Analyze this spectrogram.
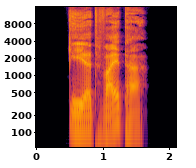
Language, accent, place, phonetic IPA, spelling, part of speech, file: German, Germany, Berlin, [ˌɡeːət ˈvaɪ̯tɐ], gehet weiter, verb, De-gehet weiter.ogg
- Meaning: second-person plural subjunctive I of weitergehen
